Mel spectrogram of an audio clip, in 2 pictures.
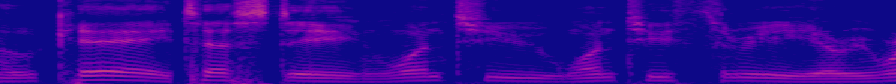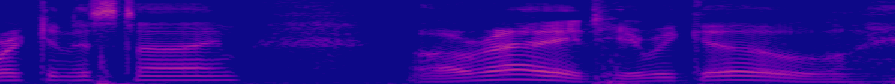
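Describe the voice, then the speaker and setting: Ordinary pitch variation marks a man's fairly slow speech. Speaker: gamer. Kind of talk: video game commentary. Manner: casual, joking.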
